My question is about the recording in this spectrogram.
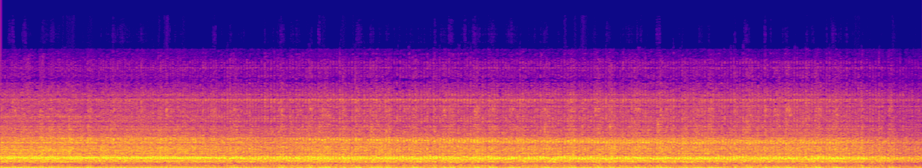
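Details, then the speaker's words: Solex two-stroke moped on castor-oil premix, first run after sitting through lockdown: steady even buzzing note at constant speed, no misses or knocks; normal two-stroke idle. "the cilix is a two-cycle two-stroke bike and you have to make your own premix"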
